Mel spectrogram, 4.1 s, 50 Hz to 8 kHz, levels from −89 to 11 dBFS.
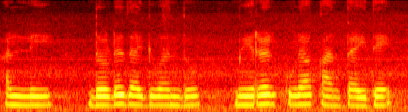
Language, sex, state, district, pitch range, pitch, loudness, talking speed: Kannada, female, Karnataka, Bangalore, 180-195 Hz, 185 Hz, -15 LUFS, 105 wpm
